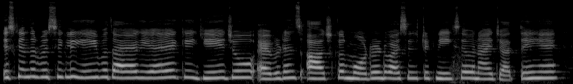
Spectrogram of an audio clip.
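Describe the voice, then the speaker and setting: A woman's voice: high-pitched, little pitch movement, moderate pace, darkish tone. A woman with a Pakistani accent lecturing on law, explaining step by step and mixing in English legal terms as she goes. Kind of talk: explanatory lecture, reading statutes then explaining.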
